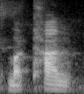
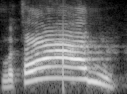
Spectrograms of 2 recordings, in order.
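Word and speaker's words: Macan: for for tiger yeah but i believe they pronounce it as makan they they i believe they refuse to pronounce it as matan so yeah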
